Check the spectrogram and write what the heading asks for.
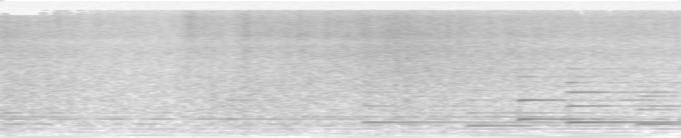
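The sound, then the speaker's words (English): Soft, steady wash of ocean waves breaking against the shore, with gentle sustained musical tones drifting in over the surf toward the end. “Imagine yourself standing on the fine white sand and listening to the sound of waves breaking against the shore.”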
